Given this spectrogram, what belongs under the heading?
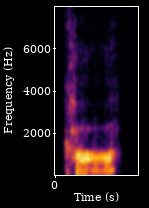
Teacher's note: the R sound is not pronounced at the end of a word or before a consonant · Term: non-rhotic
